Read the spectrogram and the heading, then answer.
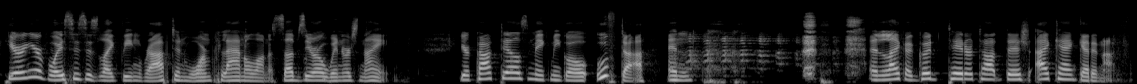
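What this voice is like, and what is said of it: Put-on Minnesotan accent. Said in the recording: “That's my Minnesotan accent. ... It might have been a little bit more Wisconsin.”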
